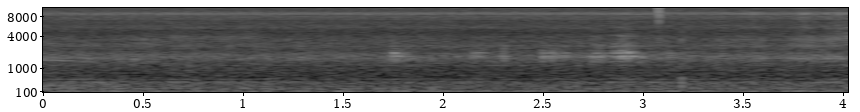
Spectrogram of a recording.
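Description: Near silence: room tone with a low hum, and a few very faint small handling sounds.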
